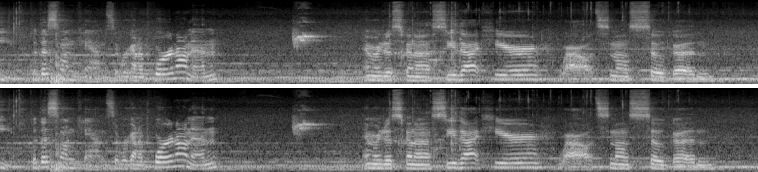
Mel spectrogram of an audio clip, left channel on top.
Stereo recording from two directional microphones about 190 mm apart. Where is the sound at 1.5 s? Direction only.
40° right (ahead or behind).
